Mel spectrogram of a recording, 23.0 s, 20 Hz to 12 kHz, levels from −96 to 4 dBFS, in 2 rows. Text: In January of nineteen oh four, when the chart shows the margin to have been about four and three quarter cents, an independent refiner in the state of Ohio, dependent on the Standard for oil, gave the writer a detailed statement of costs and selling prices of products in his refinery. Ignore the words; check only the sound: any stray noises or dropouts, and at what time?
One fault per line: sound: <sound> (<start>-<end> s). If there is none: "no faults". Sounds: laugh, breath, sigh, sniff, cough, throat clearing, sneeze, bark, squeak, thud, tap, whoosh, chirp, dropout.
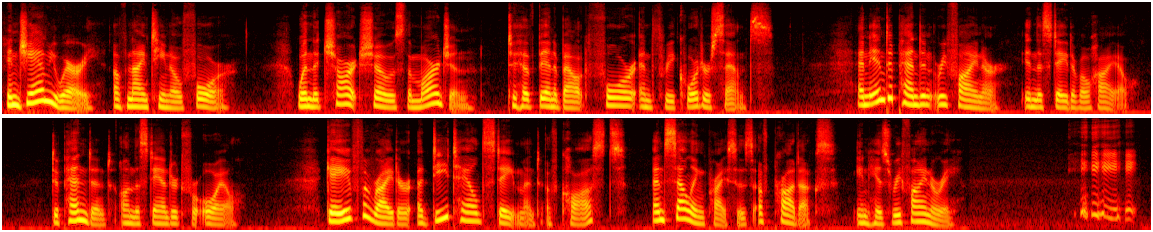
sound: laugh (22.2-22.9 s)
